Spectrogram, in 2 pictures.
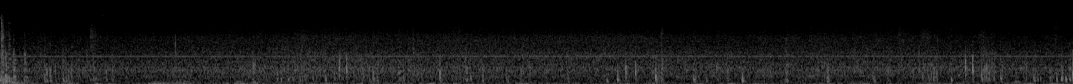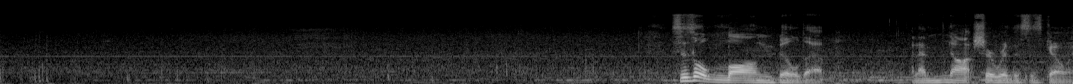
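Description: Footsteps crunch slowly through snow.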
